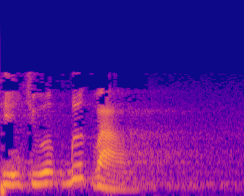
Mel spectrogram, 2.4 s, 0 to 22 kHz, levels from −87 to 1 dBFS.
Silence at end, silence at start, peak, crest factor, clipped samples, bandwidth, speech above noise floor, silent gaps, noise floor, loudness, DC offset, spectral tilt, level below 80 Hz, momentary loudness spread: 0.15 s; 0 s; -2 dBFS; 22 dB; under 0.1%; 5.8 kHz; 24 dB; none; -47 dBFS; -23 LUFS; under 0.1%; -10 dB/octave; -48 dBFS; 22 LU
